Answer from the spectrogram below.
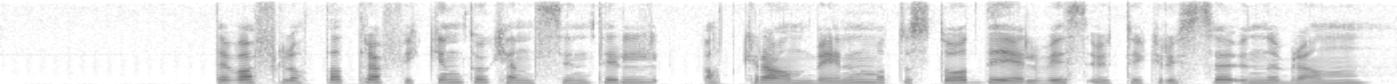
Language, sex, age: Norwegian, female, 21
